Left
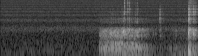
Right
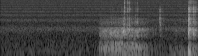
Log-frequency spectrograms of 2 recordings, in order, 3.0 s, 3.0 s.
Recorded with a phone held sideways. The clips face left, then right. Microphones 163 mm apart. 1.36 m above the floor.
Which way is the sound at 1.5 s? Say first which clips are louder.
Left 4 dB; 25° left (ahead or behind).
